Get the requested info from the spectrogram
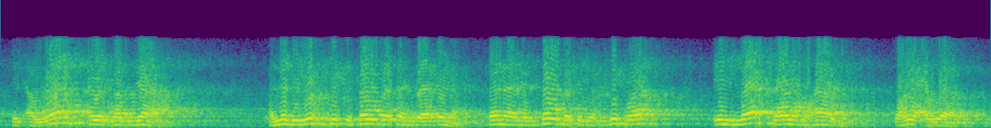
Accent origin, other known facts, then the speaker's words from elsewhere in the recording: Cairo, Cairo Governorate, Egypt; بقى لها كم سنة عندنا في القاهرة والمدن الكبرى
